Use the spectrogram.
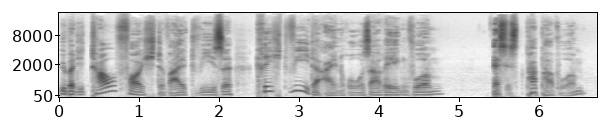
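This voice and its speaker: Calm male storybook narrator. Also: sits low, slow pace, slightly rough, dry recording.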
